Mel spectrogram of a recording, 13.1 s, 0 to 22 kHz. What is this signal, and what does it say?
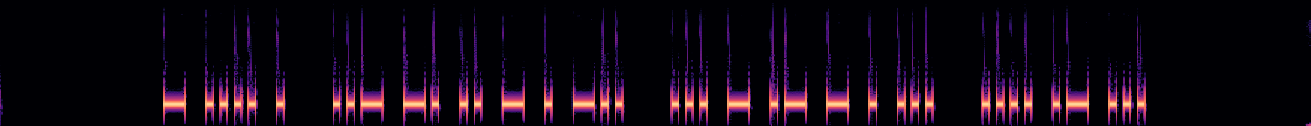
Morse code, heard as a keyed tone, about 17 wpm, 700 Hz. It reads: THE UNITED STATES HAS
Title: Speed-Racing - Sets of 4 Words 17wpm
